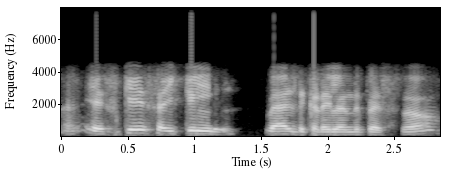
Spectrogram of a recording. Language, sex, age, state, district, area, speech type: Tamil, male, 18-30, Tamil Nadu, Perambalur, urban, conversation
